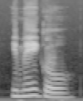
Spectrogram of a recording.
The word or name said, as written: imago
